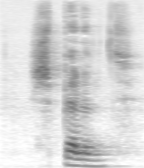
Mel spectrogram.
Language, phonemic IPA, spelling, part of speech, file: Dutch, /ˈspɛlənt/, spellend, verb, Nl-spellend.ogg
- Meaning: present participle of spellen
